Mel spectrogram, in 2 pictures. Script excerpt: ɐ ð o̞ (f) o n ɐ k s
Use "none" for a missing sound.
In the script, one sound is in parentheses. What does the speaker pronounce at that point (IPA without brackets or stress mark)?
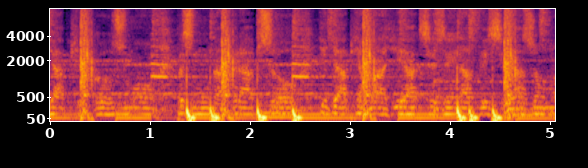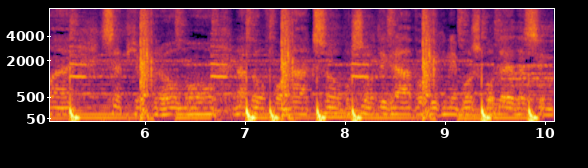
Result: f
